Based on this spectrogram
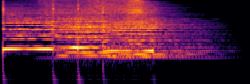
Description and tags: game-lose
This is a small progression for when a player loses a game. Created in GarageBand and edited in Audacity.
digital, synthesized, electronic, notification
